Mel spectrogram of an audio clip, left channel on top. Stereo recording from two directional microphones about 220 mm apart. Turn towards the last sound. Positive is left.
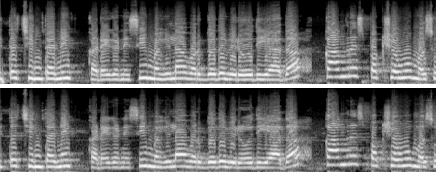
turn(degrees=40)  # may be behind; listen again after turning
